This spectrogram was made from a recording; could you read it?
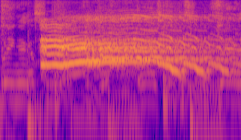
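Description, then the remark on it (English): A person lets out a loud, sustained high-pitched screech imitating an eagle's cry, wavering and trailing downward, over a low rumbling background. “One more eagle scream.”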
